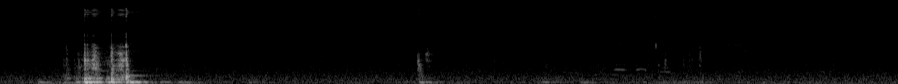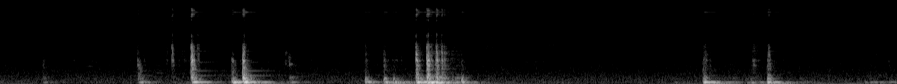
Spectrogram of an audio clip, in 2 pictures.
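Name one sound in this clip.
A fish thrashes and thumps against a plastic kayak close by.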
